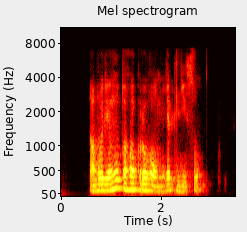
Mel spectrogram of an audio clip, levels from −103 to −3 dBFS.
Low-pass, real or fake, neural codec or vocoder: 7.2 kHz; fake; codec, 16 kHz, 2 kbps, FreqCodec, smaller model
